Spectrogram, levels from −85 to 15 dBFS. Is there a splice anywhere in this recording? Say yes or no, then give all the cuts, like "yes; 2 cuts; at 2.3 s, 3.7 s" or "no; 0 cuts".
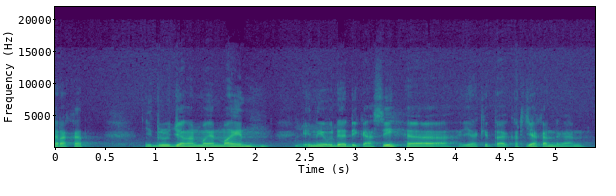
no; 0 cuts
